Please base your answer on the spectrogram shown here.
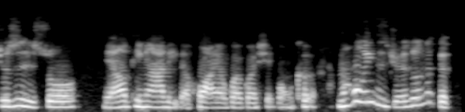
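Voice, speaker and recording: A woman's voice: medium pitch, lively intonation, quick pace, no room sound, lo-fi sound. A woman, hosting an online chat and animatedly retelling counseling sessions, acting out quoted dialogue. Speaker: podcast host and spiritual counselor. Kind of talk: casual chat, telling client stories. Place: online chat room call.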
